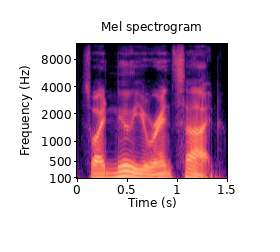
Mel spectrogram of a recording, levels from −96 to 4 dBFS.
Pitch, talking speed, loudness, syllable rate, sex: 100 Hz, 240 wpm, -14 LUFS, 6.9 syllables/s, male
